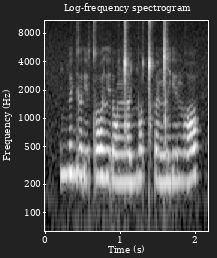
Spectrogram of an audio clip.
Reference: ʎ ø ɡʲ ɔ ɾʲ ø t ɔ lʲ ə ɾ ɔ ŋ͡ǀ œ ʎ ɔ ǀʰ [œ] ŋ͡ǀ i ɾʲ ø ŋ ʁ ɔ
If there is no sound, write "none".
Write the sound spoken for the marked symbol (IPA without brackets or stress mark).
œ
